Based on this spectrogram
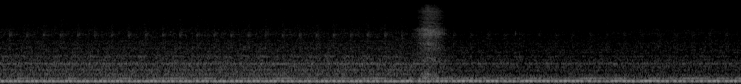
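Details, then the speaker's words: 2010 GMC Sierra, 2,000 miles, cold-start warm-up idle at 4 minutes: faint regular tapping about three per second still present; suspected piston slap, stops at 5:42 as temperature rises. "Still tapping at 4 minutes."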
